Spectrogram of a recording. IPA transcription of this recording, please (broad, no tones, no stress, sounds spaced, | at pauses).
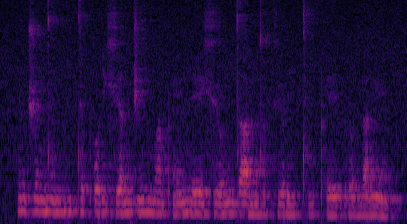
n d͡ʒ o n d ẽ m b i d ɛ pʼ o ɾ i xʲ a n d͡ʒ ĩ m b ã pʼ ẽ n e xʲ o n d a n d o kʲ o ɾ i tʼ i pʼ e r o n a ɾ ẽ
